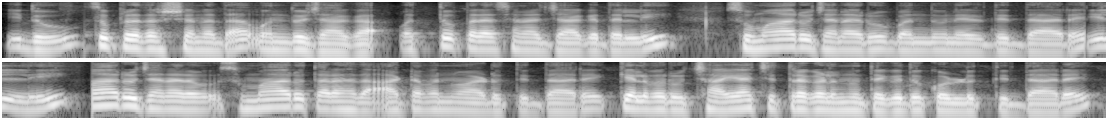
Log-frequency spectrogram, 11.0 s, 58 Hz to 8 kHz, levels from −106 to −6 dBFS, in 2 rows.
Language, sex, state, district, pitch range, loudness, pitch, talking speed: Kannada, male, Karnataka, Mysore, 115-140 Hz, -18 LUFS, 125 Hz, 115 wpm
